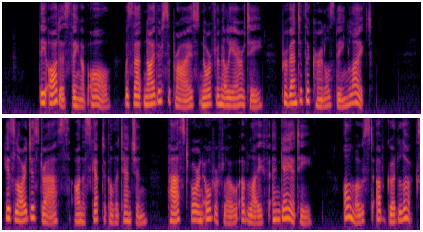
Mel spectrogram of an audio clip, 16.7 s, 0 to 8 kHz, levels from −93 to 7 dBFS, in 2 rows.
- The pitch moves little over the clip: No, average, 4.9 semitones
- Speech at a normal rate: No, slow, 125 wpm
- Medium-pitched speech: Yes, medium, 170 Hz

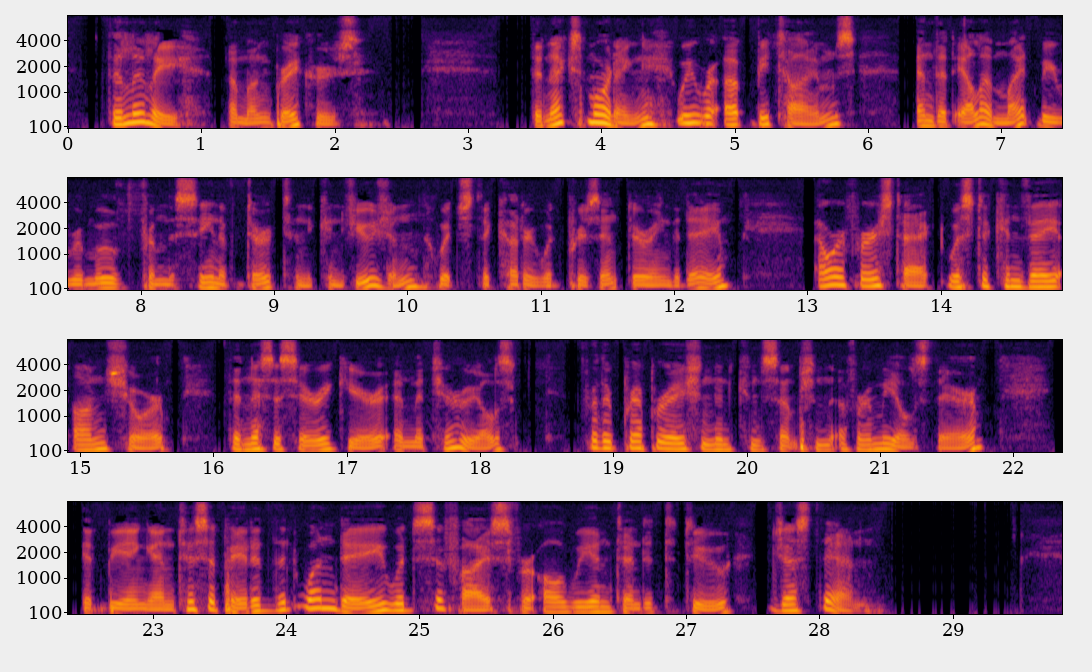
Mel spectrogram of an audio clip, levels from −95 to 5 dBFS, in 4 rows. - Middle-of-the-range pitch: No, low, 130 Hz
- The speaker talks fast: No, average, 140 wpm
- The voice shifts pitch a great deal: Yes, wide, 6.6 semitones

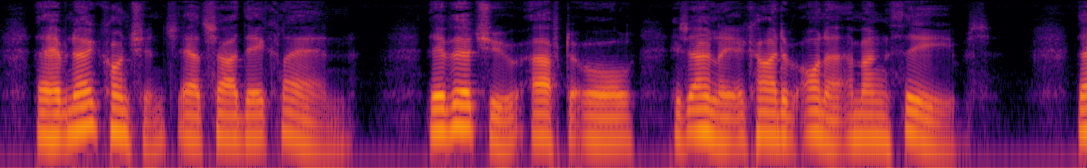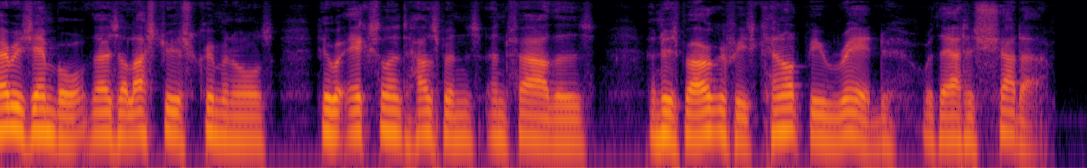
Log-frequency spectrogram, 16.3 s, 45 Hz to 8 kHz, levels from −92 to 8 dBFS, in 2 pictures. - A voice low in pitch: Yes, low, 120 Hz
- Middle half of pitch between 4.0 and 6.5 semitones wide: No, average, 3.1 semitones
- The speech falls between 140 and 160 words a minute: Yes, average, 145 wpm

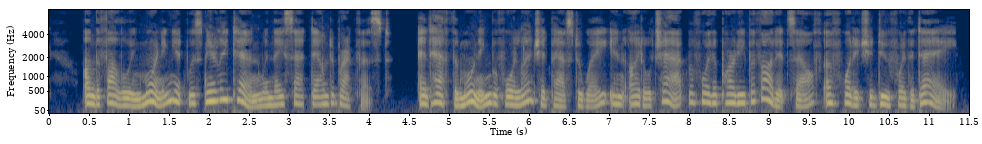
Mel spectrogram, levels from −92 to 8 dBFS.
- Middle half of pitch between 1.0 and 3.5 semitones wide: No, average, 4.7 semitones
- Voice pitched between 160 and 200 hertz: Yes, high, 190 Hz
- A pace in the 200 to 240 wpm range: Yes, fast, 205 wpm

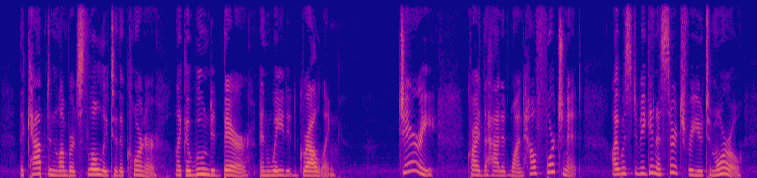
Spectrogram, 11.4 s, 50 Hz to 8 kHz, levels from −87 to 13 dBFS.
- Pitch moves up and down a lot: No, average, 4.3 semitones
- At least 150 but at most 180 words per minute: Yes, average, 165 wpm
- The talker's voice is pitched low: No, high, 205 Hz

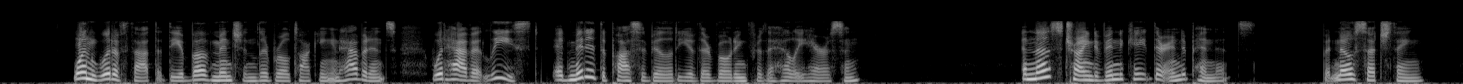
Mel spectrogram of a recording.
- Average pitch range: No, wide, 5.8 semitones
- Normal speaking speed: Yes, average, 150 wpm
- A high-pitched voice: No, medium, 180 Hz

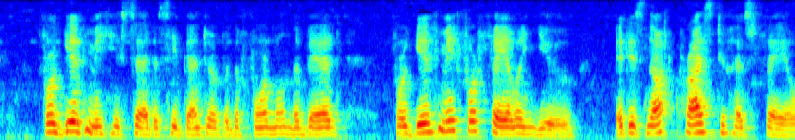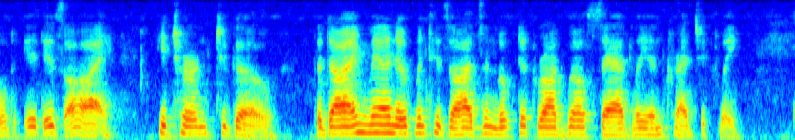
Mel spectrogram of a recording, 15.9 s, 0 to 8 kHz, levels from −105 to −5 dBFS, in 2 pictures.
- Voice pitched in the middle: Yes, medium, 150 Hz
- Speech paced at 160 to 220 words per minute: Yes, average, 170 wpm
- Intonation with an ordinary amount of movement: Yes, average, 3.0 semitones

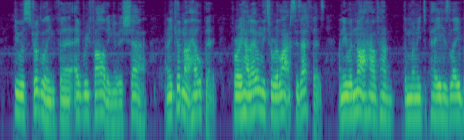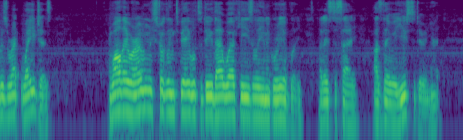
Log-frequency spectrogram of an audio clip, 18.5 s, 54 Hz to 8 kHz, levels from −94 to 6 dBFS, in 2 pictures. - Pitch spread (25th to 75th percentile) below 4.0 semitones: Yes, average, 3.3 semitones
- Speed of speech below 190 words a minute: No, average, 200 wpm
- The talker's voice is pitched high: No, low, 130 Hz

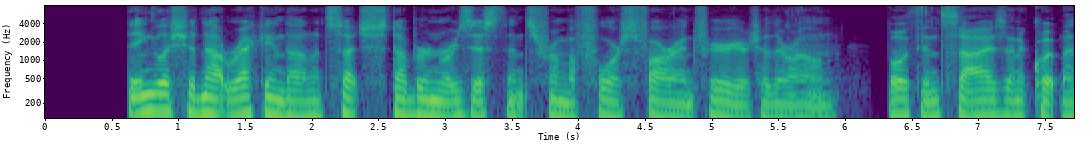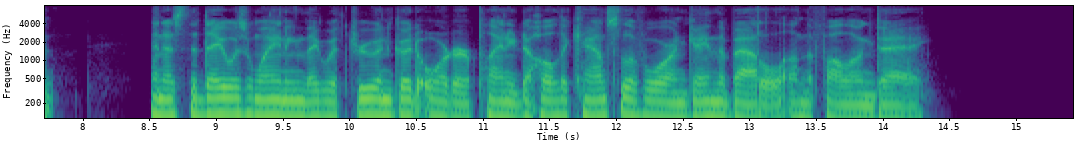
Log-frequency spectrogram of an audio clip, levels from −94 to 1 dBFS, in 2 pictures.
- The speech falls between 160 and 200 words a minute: Yes, average, 185 wpm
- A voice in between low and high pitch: No, low, 110 Hz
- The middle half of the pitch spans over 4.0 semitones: No, narrow, 2.5 semitones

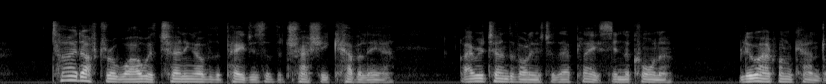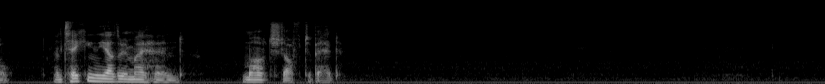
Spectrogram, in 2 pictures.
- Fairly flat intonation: No, average, 3.0 semitones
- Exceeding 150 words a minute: No, average, 140 wpm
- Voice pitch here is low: Yes, low, 115 Hz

